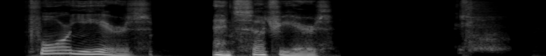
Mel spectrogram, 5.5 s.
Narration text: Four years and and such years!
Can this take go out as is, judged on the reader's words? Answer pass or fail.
fail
